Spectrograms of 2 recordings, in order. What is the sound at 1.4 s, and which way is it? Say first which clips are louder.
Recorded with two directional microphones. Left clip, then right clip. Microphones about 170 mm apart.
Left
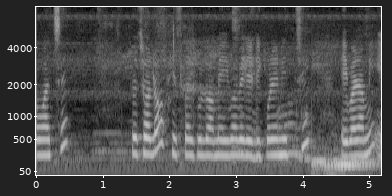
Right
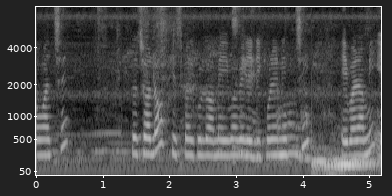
A woman's voice: left 6 dB; 20° left (ahead or behind).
